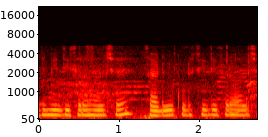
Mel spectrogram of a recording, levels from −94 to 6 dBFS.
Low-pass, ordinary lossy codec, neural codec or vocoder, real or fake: 5.4 kHz; none; none; real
